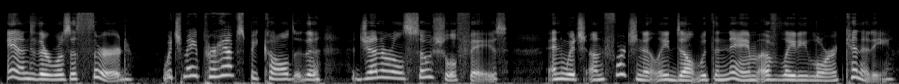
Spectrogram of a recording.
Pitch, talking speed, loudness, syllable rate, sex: 245 Hz, 165 wpm, -19 LUFS, 5.4 syllables/s, female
